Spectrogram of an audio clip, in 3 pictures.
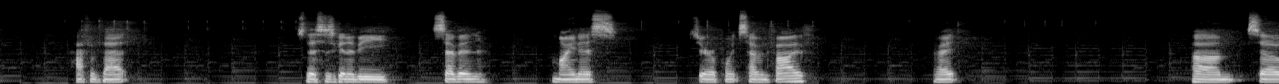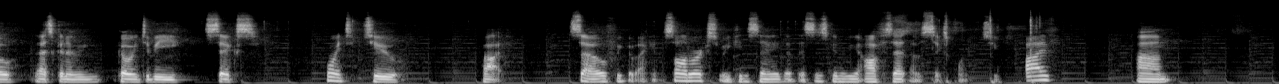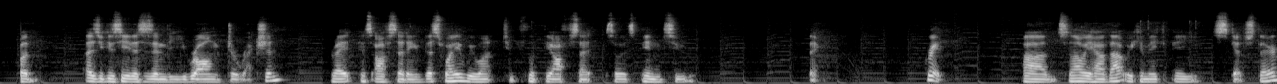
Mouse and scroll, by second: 0.3 click, 0.7 click, 1.0 click, 1.4 click, 2.0 click, 2.5 click, 2.9 click, 6.3 click, 6.9 click, 7.2 click, 7.8 click, 8.3 click, 9.5 click, 10.1 click, 10.5 click, 14.7 click, 15.5 click, 15.8 click, 16.4 click, 19.1 click, 20.5 click, 24.9-26.5 scroll up 1, 26.5-27.8 scroll up 1, 30.7 click, 34.6 click, 35.3-36.0 scroll up 1, 36.0-36.3 scroll up 1, 37.4 click.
